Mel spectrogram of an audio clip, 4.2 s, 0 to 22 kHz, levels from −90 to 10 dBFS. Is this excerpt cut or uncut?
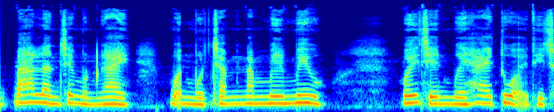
cut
